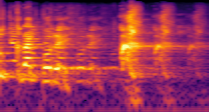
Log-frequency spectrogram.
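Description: A man weeping into a microphone: a held, wavering voiced tone breaks into two sharp sobbing cries a little past the middle, then trails off.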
